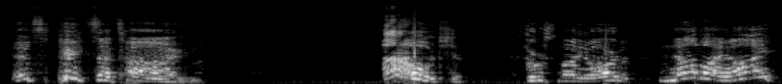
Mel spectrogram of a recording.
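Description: A man's voice: high-pitched, darkish tone, echoey room, lo-fi sound, full character voice. A man voicing a cheerful animatronic bear showman for kids in a fan-made cartoon, with an exclamatory, theatrical delivery. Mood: pained. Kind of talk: fan voice acting for animated movie.

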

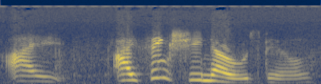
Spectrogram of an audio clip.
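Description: A woman playing a gentle, wistful young mother in a 1950s radio drama, speaking sincerely. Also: a little high, expressive, slow, background noise. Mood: worried, wistful. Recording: vintage 1950s radio recording.

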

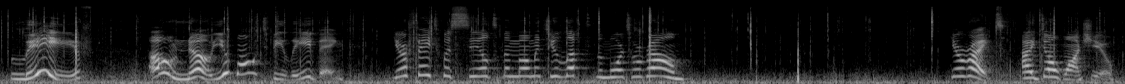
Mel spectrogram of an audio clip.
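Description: A woman playing a haughty, teasing female demon lord in a roleplay audio drama, with a drawn-out, condescending, theatrical delivery. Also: sits high. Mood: disdainful. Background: crackling fire.

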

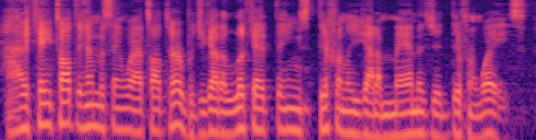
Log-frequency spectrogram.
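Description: A man's voice: fairly low pitch, fairly even intonation, fast talker, a little mellow, dry recording. A man in his thirties, a podcast guest on a video call, explaining his views at length in a casual, thoughtful way. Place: home studio, indoors. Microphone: large studio mic on video call.

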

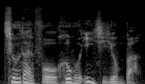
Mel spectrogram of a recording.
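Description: A man's voice: medium pitch, big pitch swings, normal speed, husky, no room sound. A man playing a weary, reserved young general in an ancient Chinese audio drama, speaking formally and courteously. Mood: courteous, composed.

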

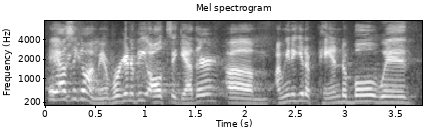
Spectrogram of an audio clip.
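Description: Easygoing young man with high voice. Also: animated, quick pace, a bit bright. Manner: easygoing, a bit hesitant with fillers. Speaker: show regular. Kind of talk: casual chat while ordering food.

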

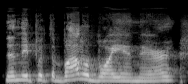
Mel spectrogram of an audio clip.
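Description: A man's voice: sits high, fairly quick. A man sharing anecdotes in a conversational way as an interview guest. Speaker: podcast guest, entrepreneur.

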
